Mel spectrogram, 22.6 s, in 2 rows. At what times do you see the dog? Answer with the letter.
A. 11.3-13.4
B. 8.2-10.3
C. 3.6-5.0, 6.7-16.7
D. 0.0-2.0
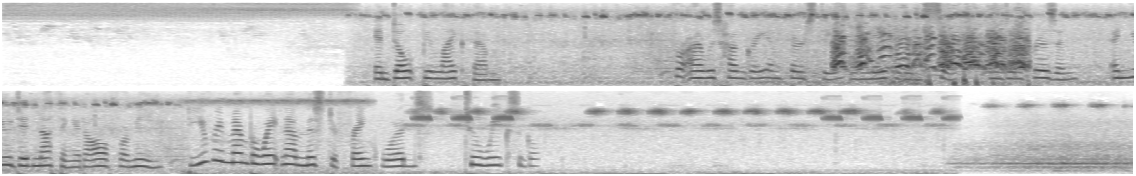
B.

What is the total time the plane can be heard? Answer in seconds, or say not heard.
not heard.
